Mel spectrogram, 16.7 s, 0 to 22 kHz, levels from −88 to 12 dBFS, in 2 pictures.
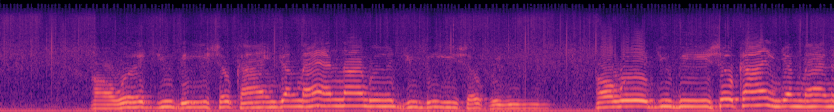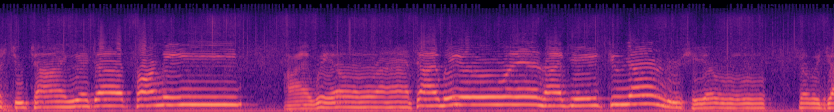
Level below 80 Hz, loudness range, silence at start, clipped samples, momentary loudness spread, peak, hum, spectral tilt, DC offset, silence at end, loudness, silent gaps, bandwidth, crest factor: -32 dBFS; 2 LU; 0 s; under 0.1%; 11 LU; -4 dBFS; none; -7 dB/octave; under 0.1%; 0 s; -16 LUFS; none; 18.5 kHz; 12 dB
